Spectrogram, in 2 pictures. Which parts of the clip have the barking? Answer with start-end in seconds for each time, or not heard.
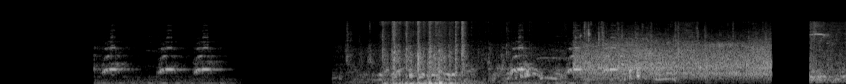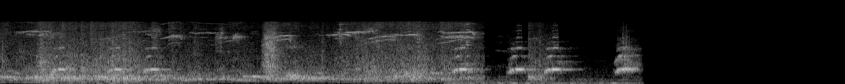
0.9-2.2, 5.0-6.3, 8.8-10.3, 12.9-14.9.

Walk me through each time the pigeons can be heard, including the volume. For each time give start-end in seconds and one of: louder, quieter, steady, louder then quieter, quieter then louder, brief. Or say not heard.
3.4-14.1 steady.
